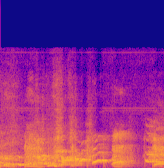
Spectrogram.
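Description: A few people laughing together, children among them, in short bursts of chuckling.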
